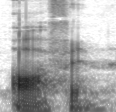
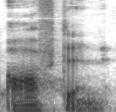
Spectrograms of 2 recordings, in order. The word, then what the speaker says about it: often: words soften and often with both words I don't pronounce a t i say soften and I say often but sometimes you'll hear people say often and it's not wrong it's okay people say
